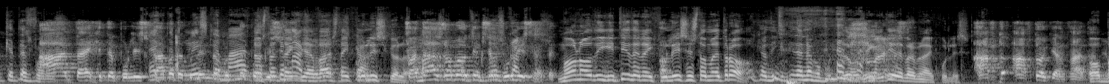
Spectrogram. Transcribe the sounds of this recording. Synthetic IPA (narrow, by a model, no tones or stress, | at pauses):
ɾcet̪es̬foat̪ɐeçet̪epulisi̥t̪ɐpɐt̪ɐtuðenɐosot̪eçiðʝɐvɐsi̥st̪eeçi̥pulisi̥ceolɐfɐnd̪ɐzomeot̪iksepulisɐt̪emo̞noːðiʝit̪izðeneçi̥pulisist̪o̞me̞t̪ɾo̞oçioðiʝit̪izðenexopuliðiʝiizðebɾepinɐḛçi̥pulḭsi̥ɐft̪oɐft̪oceɐnθɐ̰t̪eob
